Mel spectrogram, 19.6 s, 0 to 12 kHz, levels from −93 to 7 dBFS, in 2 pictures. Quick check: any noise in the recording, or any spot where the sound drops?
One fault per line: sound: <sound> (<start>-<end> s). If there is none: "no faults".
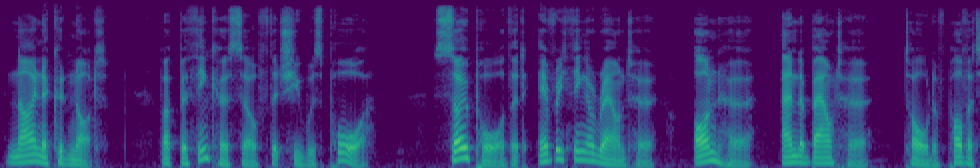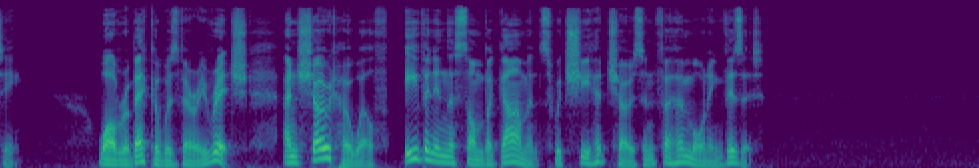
no faults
